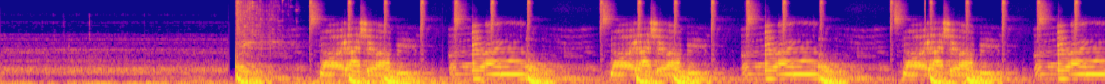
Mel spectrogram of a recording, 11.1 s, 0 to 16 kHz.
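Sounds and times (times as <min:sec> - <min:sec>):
loud crash: 0:02.4 - 0:07.6.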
